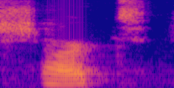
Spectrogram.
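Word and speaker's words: Chartres: different that exist came from a cathedral in chart France it's c h a r t r s pronounced shart France there's a cathedral there and it is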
